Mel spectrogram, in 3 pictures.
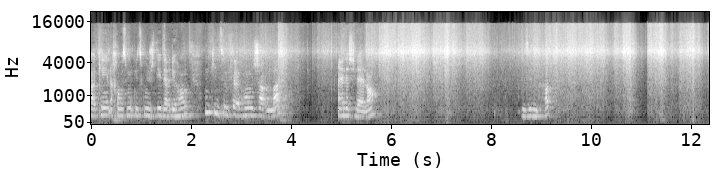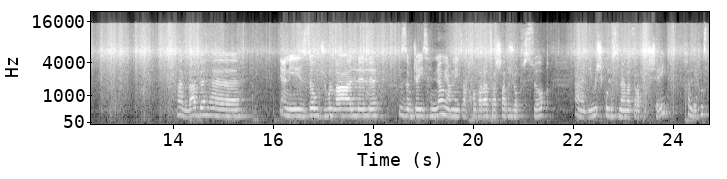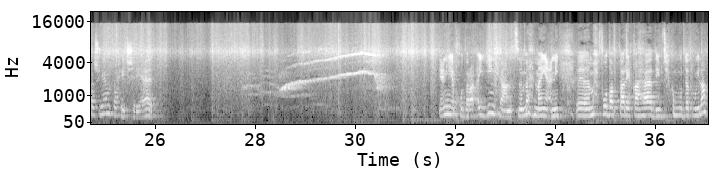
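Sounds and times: plastic bag rustling: 0.0 - 37.0.

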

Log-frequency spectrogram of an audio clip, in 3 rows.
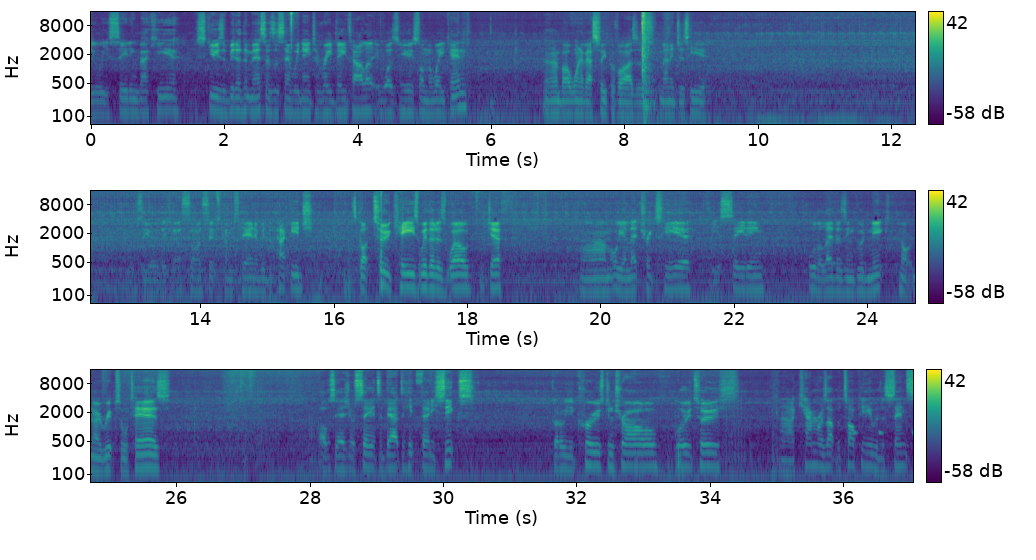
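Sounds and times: car engine idling: 0.0 - 37.0.

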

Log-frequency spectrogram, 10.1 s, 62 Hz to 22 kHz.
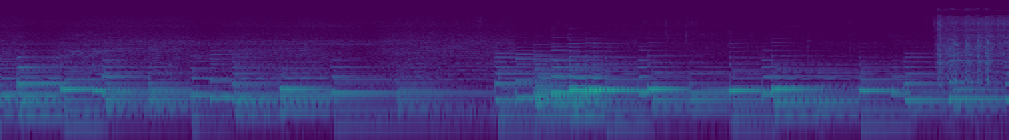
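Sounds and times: solo piano waltz: 0.0 - 9.6.

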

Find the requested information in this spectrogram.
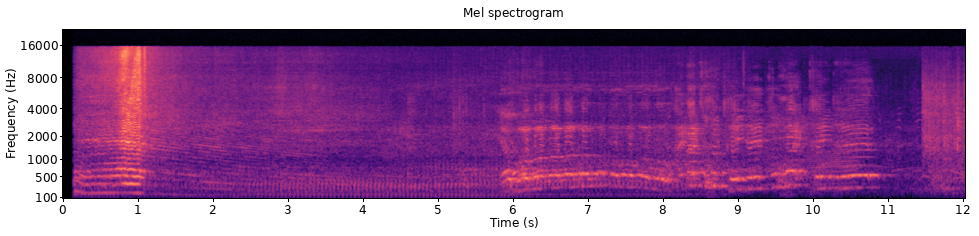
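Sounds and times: motorcycle engine revving: 0.1 - 10.4.

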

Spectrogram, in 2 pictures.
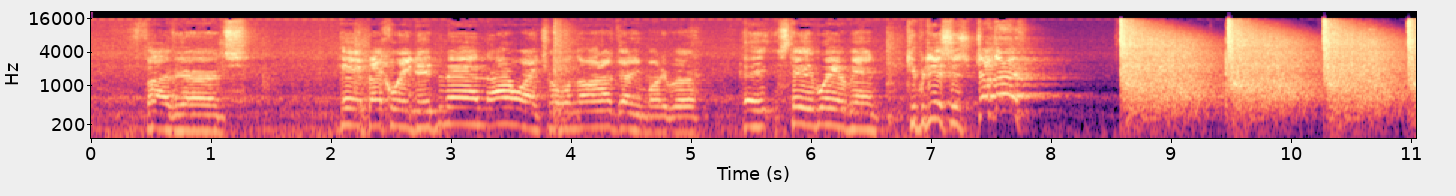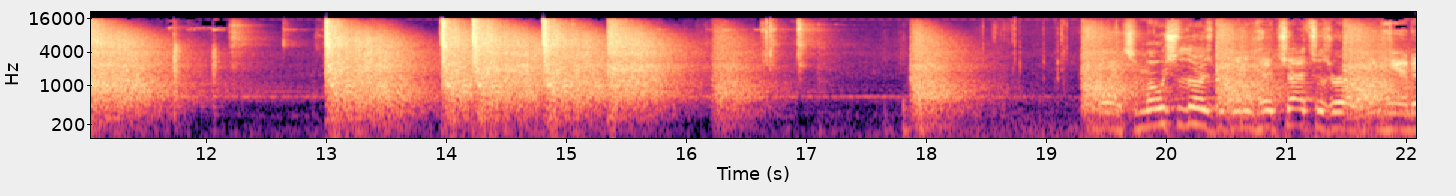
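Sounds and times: pistol shots echoing indoors: 8.6 - 18.7, 20.4 - 22.0.

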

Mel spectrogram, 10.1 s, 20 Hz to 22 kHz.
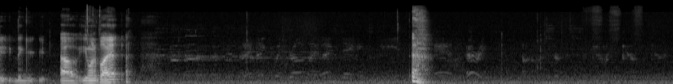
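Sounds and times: person clearing throat: 6.2 - 6.5.

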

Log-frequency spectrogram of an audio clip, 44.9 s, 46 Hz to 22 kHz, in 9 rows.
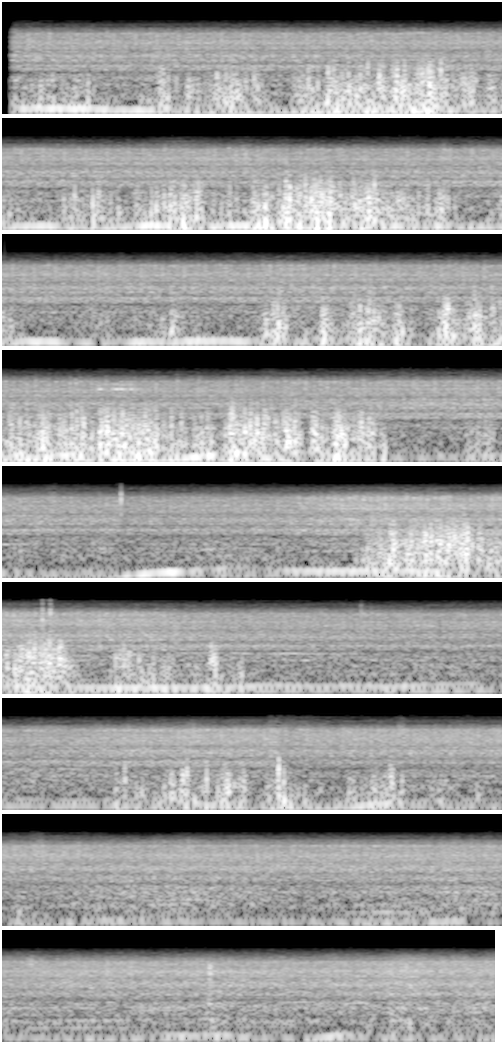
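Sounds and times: diesel truck engine idling: 0.1 - 44.9.

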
